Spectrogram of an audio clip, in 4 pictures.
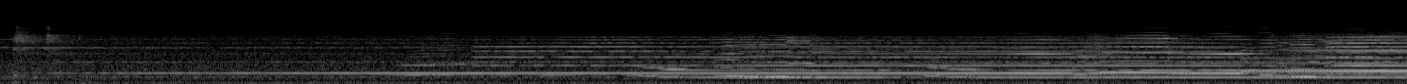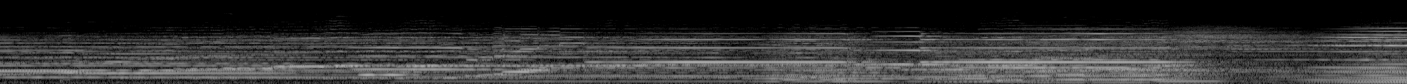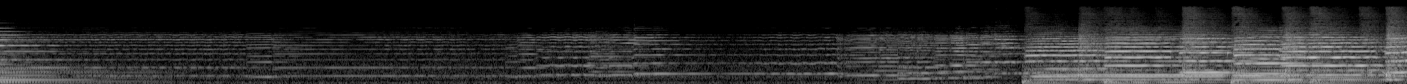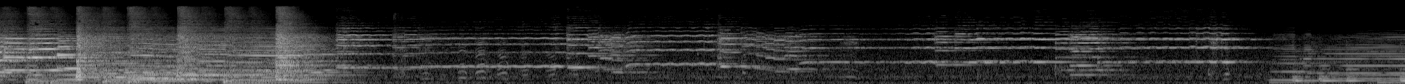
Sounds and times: Jazz: 4.0 - 30.4, 38.3 - 47.2.

